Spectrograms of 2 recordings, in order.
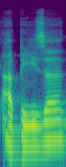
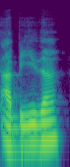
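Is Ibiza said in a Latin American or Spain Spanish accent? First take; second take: Latin American; Spain. First: It is said in a Latin American Spanish accent. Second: It is said in a Spain Spanish accent. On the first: "They don't say Ibiza" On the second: "they say Abida"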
